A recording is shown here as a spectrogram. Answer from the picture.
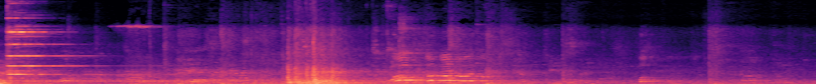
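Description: Boxing ring bell struck once at the start of the round, ringing and fading over about a second and a half. A loud burst of voices follows about four seconds in, then a couple of short thumps near the end.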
